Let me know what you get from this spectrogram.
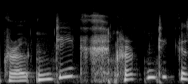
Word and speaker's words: Grothendieck: And then you have Grothendieck, is that how you pronounce it? – Ach, yeah.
